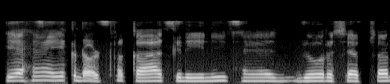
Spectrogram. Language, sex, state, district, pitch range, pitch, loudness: Hindi, male, Haryana, Jhajjar, 155-175 Hz, 160 Hz, -16 LUFS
